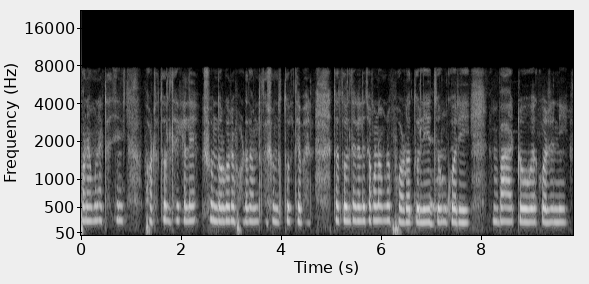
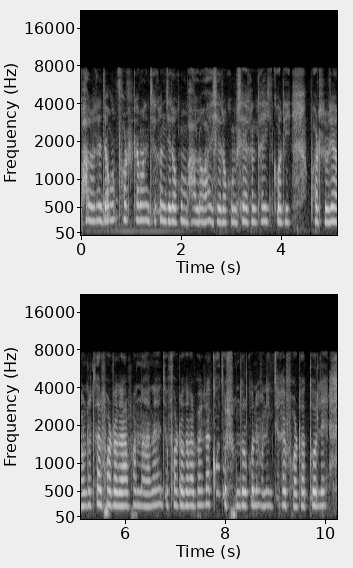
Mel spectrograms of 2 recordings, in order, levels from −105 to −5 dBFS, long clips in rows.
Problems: none marked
